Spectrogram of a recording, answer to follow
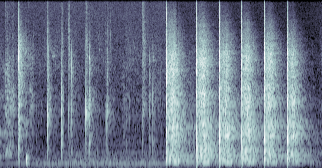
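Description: A hammer striking a painted box six times, about two blows a second, each a sharp knock with a short ring, after a few seconds of faint clicks. The box holds and does not break open.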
